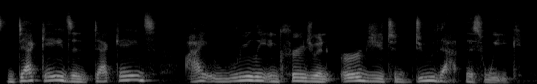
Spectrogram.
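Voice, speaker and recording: A man, a physical therapist, giving an earnest, heartfelt motivational talk to his clients, urging them warmly. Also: medium pitch. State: emotional at moments. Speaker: physical therapist and gym owner.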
